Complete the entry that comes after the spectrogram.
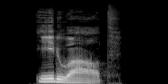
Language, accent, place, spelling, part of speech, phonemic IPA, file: German, Germany, Berlin, Eduard, proper noun, /ˈeːˌdu̯aːrt/, De-Eduard.ogg
- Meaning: a male given name, equivalent to English Edward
